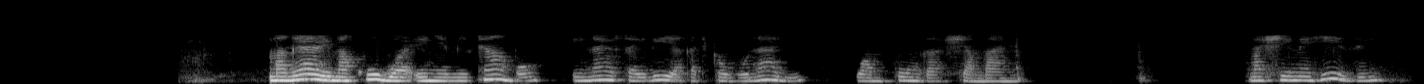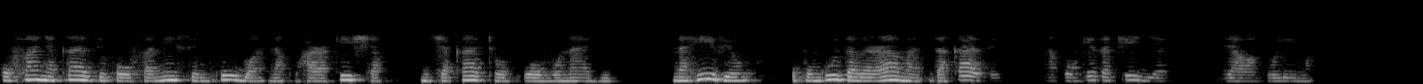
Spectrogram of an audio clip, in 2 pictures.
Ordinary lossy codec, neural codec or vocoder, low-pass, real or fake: AAC, 16 kbps; none; 7.2 kHz; real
